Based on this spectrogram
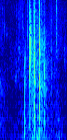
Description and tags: This is of a dog shaking their head and the sounds that their ears make when they shake.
